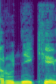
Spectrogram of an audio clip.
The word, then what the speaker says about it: рудник: Рудник, конечно, так правильно говорить, но надо понимать, что существует кроме русского языка профессиональный жаргон, и в профессиональном жаргоне действительно принято говорить, делая ударение на первом слоге.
